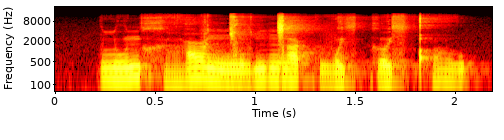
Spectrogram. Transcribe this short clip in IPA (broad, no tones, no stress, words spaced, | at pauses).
lun xa̤ʕʏ ŋ͡ǀudŋ͡ǀak vɤsʲkɤsʲqʼṳ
